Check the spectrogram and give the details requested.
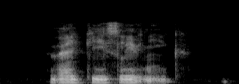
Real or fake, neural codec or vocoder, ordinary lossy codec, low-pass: fake; vocoder, 22.05 kHz, 80 mel bands, Vocos; Opus, 24 kbps; 7.2 kHz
